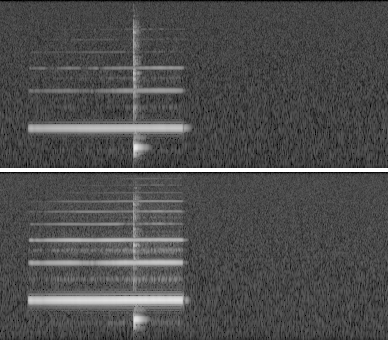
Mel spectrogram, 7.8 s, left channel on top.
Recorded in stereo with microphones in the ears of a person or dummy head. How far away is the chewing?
No chewing in this recording.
